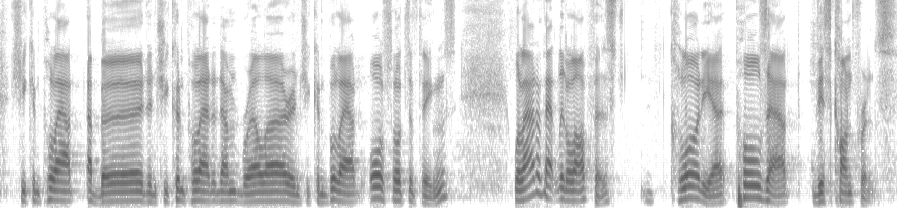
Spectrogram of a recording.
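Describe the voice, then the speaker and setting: In an Australian accent, a man talks at a fairly slow pace. His pitch sits in the medium range. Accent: Australian, flat vowels. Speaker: conference speaker. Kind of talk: conference talk.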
